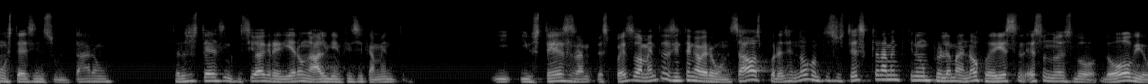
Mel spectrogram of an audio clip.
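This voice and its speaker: A young man preaching a sermon, talking to the congregation conversationally with frequent check-ins and restarts. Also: on the high side. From Guatemala.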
